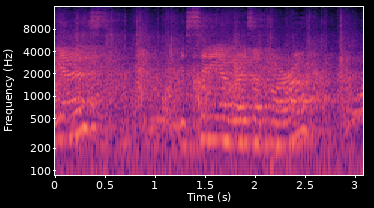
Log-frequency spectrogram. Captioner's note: applause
